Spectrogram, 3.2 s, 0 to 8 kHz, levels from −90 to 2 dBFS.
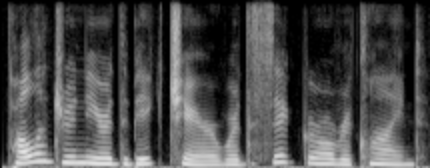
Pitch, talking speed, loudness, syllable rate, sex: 250 Hz, 225 wpm, -16 LUFS, 4.9 syllables/s, female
